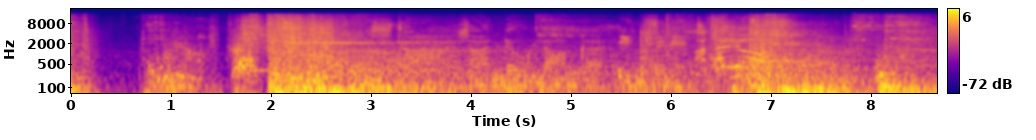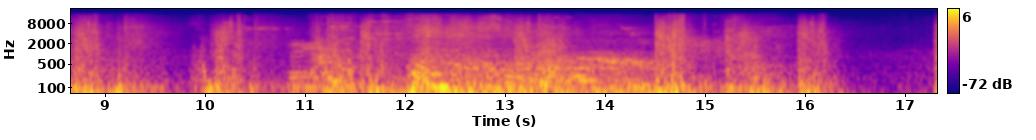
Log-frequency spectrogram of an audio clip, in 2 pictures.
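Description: Video game combat sounds clash and whoosh.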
